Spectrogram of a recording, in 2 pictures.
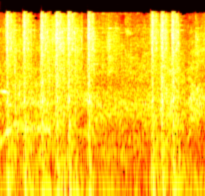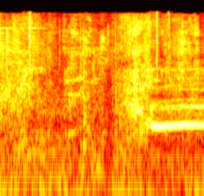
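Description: A gun fires in the Days Gone video game as a burst of sharp shots with mechanical clanks in the first half, followed by quieter rattling and a tonal whine near the end.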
